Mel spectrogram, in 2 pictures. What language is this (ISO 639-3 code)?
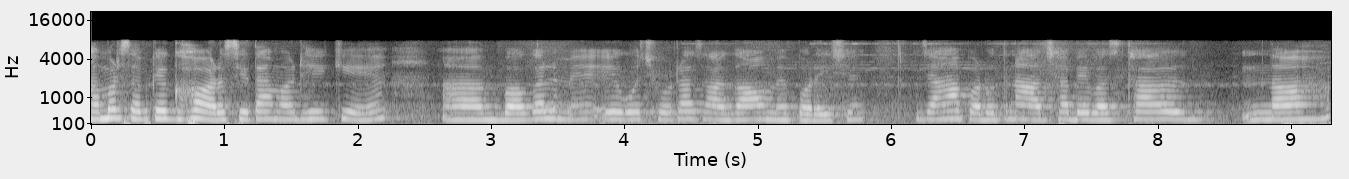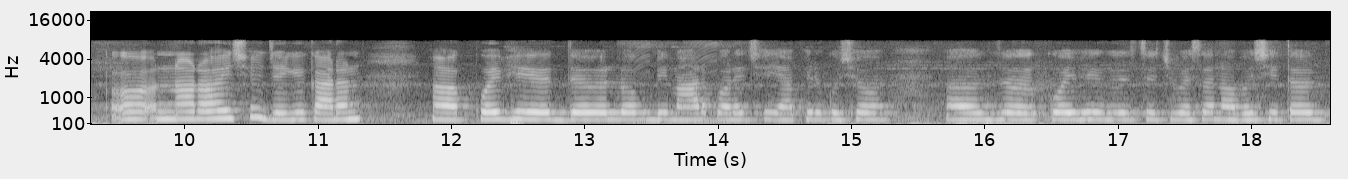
mai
